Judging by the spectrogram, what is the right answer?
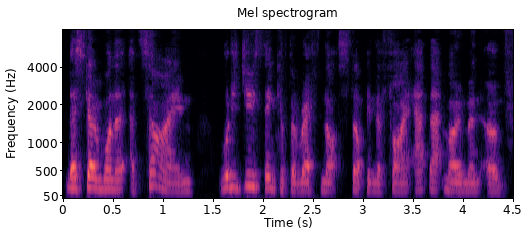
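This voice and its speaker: A man with a fairly high voice hosts a casual streamed interview. He asks questions with a playful, teasing edge. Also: a little fast, a bit bright, slightly rough. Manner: teasing, jokey.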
